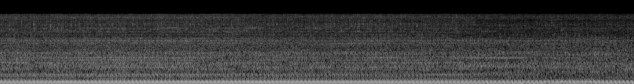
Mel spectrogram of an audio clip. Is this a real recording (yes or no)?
yes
